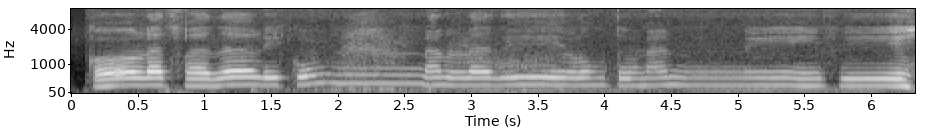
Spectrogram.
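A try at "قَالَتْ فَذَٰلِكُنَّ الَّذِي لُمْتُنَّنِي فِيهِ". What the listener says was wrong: Nah, di sini bukan lumtunanni tapi yang tasdid nun yang depan. Ya, sehingga dibacanya lumtunani, bukan lumtunanni tapi lumtunani. Jadi intinya yang double adalah yang depan, adapun yang belakang tidak. Jadi qalat fadzalikunna alladzi lumtunnani fi, bukan lumtunanni. Ya, kalau kita lumtunanni maka yang tasdid belakang, harusnya ini yang depan.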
